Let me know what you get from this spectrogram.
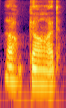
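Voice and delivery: ordinary delivery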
